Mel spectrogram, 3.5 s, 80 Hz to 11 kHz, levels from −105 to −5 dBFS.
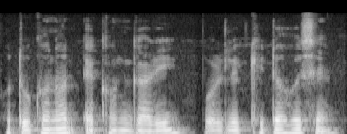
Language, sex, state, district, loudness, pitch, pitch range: Assamese, male, Assam, Sonitpur, -17 LUFS, 100 Hz, 90-105 Hz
